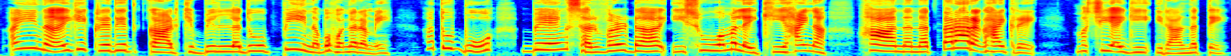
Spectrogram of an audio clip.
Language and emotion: Manipuri, angry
